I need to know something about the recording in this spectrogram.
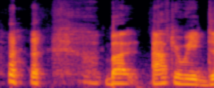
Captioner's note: both laugh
